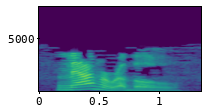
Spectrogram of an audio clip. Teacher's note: 字母 e 读作扁口的梅花音 a，字母 o 以及 a 它们都读作倒写的 a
